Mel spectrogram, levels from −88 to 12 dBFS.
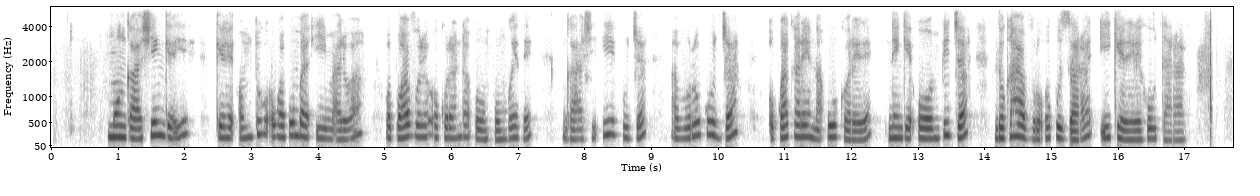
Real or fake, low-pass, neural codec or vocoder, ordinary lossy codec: real; 5.4 kHz; none; Opus, 16 kbps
